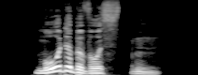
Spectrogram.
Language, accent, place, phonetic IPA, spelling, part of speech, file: German, Germany, Berlin, [ˈmoːdəbəˌvʊstn̩], modebewussten, adjective, De-modebewussten.ogg
- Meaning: inflection of modebewusst: 1. strong genitive masculine/neuter singular 2. weak/mixed genitive/dative all-gender singular 3. strong/weak/mixed accusative masculine singular 4. strong dative plural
